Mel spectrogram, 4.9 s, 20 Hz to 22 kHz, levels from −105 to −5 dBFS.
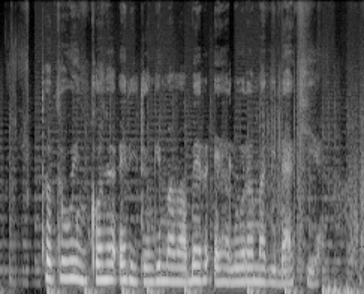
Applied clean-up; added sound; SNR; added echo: none; Drum kit; 13 dB; none.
